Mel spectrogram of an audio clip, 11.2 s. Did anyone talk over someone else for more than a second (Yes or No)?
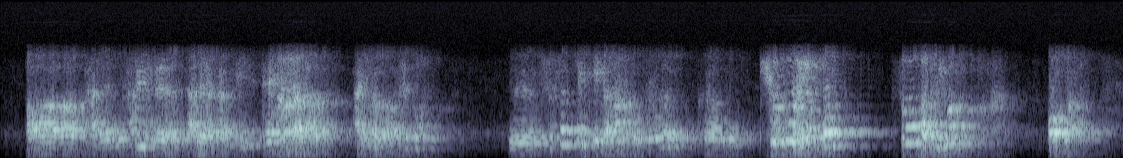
No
